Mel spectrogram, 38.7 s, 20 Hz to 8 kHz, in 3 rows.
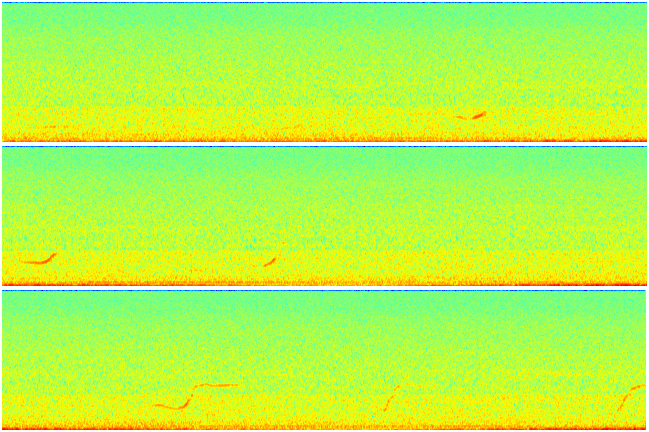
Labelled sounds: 29.6	30.4	humpback whale, 0.80 to 1.1 kHz
38.3	38.6	humpback whale, 0.80 to 1.0 kHz

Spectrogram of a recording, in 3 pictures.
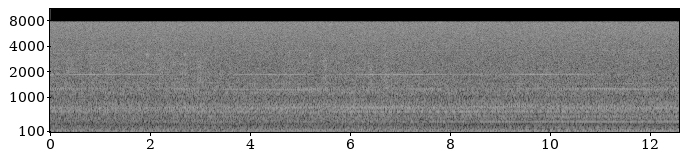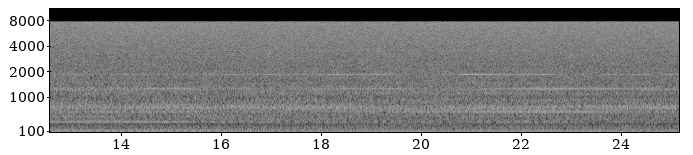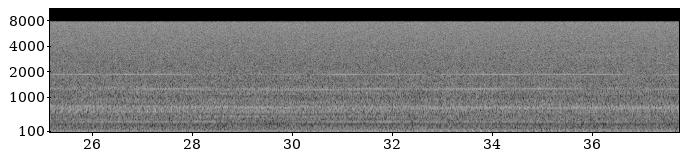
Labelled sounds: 20.8	21.2	vessel noise, 1.8 to 2.0 kHz

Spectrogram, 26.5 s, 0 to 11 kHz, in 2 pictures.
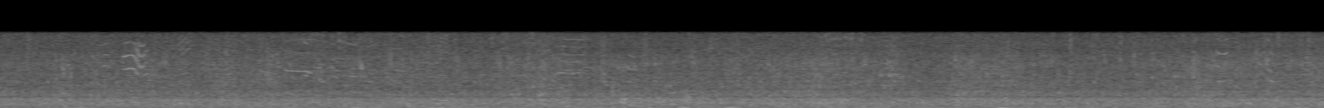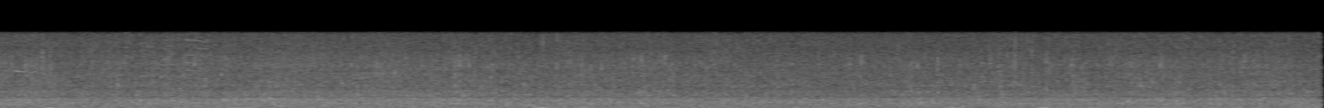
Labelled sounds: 2.9	3.2	Pacific white-sided dolphin, 3.5 to 3.9 kHz
15.1	15.4	Pacific white-sided dolphin, 6.7 to 7.0 kHz

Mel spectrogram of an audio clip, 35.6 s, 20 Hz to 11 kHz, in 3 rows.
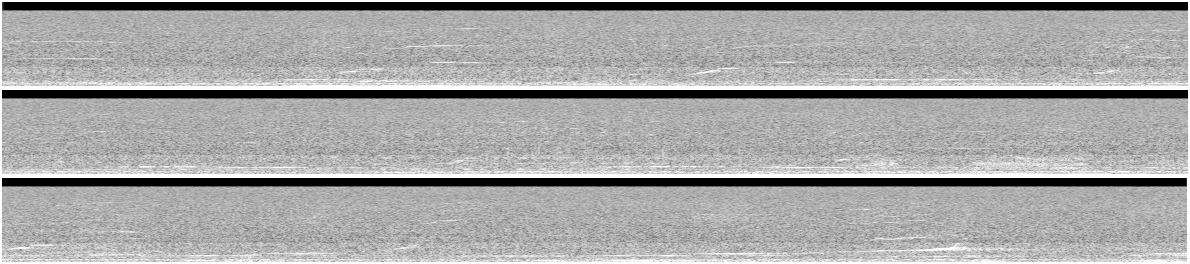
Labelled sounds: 0.0	1.0	humpback whale, 1.1 to 2.3 kHz
4.0	4.8	humpback whale, 0.90 to 3.8 kHz
7.3	8.3	humpback whale, 1.7 to 3.2 kHz
11.3	11.7	humpback whale, 1.1 to 1.2 kHz
12.7	13.0	humpback whale, 1.9 to 2.1 kHz
16.6	17.0	humpback whale, 2.9 to 3.2 kHz
28.1	28.4	humpback whale, 3.8 to 4.3 kHz
32.2	33.0	humpback whale, 0.86 to 3.1 kHz

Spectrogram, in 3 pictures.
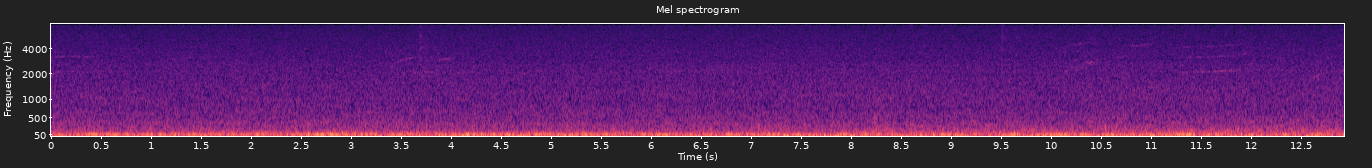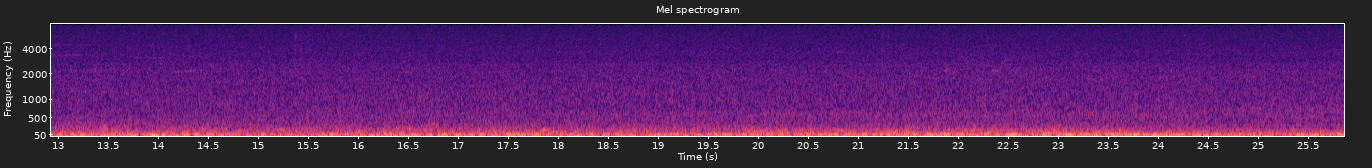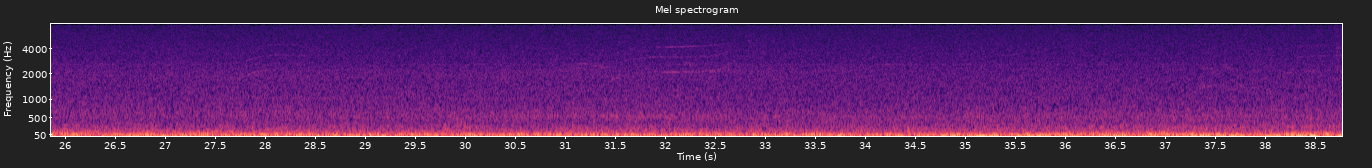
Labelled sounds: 31.8	32.6	killer whale, 1.2 to 4.4 kHz

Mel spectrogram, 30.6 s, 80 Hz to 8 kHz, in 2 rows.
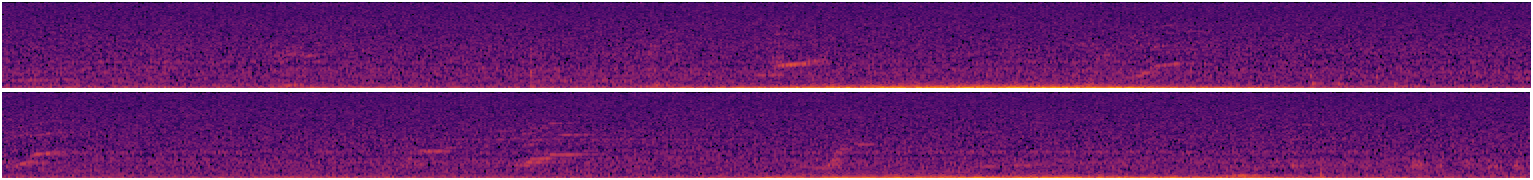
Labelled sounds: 7.7	8.3	humpback whale, 0.80 to 1.2 kHz
11.5	11.8	humpback whale, 0.80 to 0.96 kHz
15.6	15.9	humpback whale, 0.80 to 1.0 kHz
19.5	21.2	humpback whale, 0.80 to 1.9 kHz
25.5	25.7	humpback whale, 2.6 to 2.8 kHz

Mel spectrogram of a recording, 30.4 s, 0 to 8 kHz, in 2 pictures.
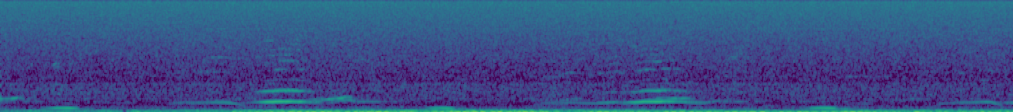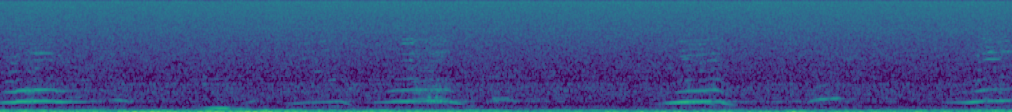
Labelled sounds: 4.2	4.4	humpback whale, 1.4 to 1.5 kHz
9.6	9.8	humpback whale, 1.1 to 1.2 kHz
15.6	16.0	humpback whale, 1.8 to 2.0 kHz
21.2	21.5	humpback whale, 2.3 to 2.6 kHz
29.9	30.2	humpback whale, 1.5 to 2.0 kHz

